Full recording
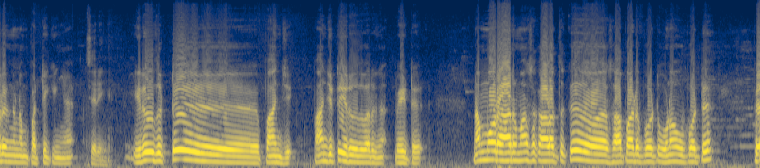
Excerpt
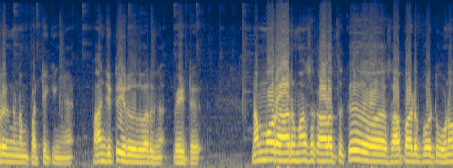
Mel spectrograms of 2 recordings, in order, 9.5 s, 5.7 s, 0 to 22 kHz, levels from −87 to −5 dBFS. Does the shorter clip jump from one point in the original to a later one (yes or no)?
yes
